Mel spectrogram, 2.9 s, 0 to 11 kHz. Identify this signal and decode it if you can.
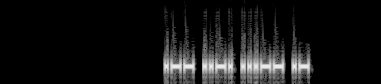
Morse code, heard as a keyed tone, about 48 wpm, 700 Hz. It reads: WF3A
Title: USA Call Signs - 4 Characters - 50wpm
